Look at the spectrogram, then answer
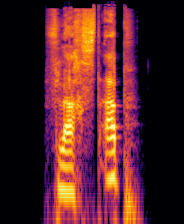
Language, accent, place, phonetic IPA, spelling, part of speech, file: German, Germany, Berlin, [ˌflaxst ˈap], flachst ab, verb, De-flachst ab.ogg
- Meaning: second-person singular present of abflachen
